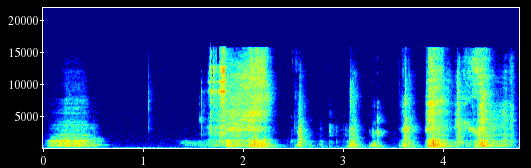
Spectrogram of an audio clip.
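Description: Close-miked eating: a mouthful of soupy spicy chicken feet and soybean sprouts taken from a spoon, then chewed with a run of short, crisp crunches in the second half, the sound of crunchy bean sprouts.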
